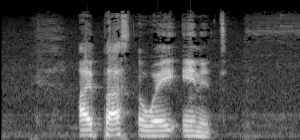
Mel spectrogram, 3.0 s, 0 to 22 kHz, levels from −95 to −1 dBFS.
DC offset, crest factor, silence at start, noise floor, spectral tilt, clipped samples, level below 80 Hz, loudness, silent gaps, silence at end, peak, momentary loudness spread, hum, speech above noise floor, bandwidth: under 0.1%; 16 dB; 0.8 s; -48 dBFS; -4 dB/octave; under 0.1%; -54 dBFS; -13 LUFS; none; 0.75 s; 0 dBFS; 17 LU; none; 35 dB; 16 kHz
